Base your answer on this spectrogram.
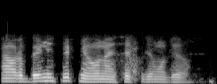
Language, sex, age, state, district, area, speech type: Odia, male, 18-30, Odisha, Nabarangpur, urban, conversation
